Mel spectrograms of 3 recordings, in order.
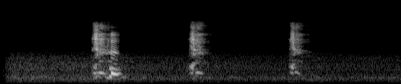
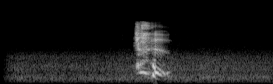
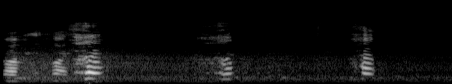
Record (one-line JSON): {"three_cough_length": "4.0 s", "three_cough_amplitude": 24365, "three_cough_signal_mean_std_ratio": 0.29, "cough_length": "2.7 s", "cough_amplitude": 27290, "cough_signal_mean_std_ratio": 0.31, "exhalation_length": "4.5 s", "exhalation_amplitude": 20917, "exhalation_signal_mean_std_ratio": 0.3, "survey_phase": "beta (2021-08-13 to 2022-03-07)", "age": "18-44", "gender": "Female", "wearing_mask": "No", "symptom_runny_or_blocked_nose": true, "symptom_onset": "6 days", "smoker_status": "Never smoked", "respiratory_condition_asthma": false, "respiratory_condition_other": false, "recruitment_source": "REACT", "submission_delay": "1 day", "covid_test_result": "Negative", "covid_test_method": "RT-qPCR"}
